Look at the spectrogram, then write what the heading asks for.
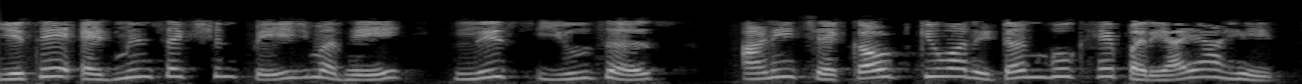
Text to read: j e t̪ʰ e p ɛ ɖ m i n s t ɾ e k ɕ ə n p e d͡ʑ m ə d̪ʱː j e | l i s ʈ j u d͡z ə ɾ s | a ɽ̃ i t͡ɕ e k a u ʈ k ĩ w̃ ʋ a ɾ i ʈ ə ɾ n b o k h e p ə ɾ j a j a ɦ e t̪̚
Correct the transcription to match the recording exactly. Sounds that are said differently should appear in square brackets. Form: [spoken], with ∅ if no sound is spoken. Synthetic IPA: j e t̪ʰ e [ʔ] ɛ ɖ m i n s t ɾ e k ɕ ə n p e d͡ʑ m ə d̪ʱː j e | l i s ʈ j u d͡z ə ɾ s | a ɽ̃ i t͡ɕ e k a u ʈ k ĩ w̃ ʋ a ɾ i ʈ ə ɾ n b [u] k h e p ə ɾ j a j a ɦ e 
